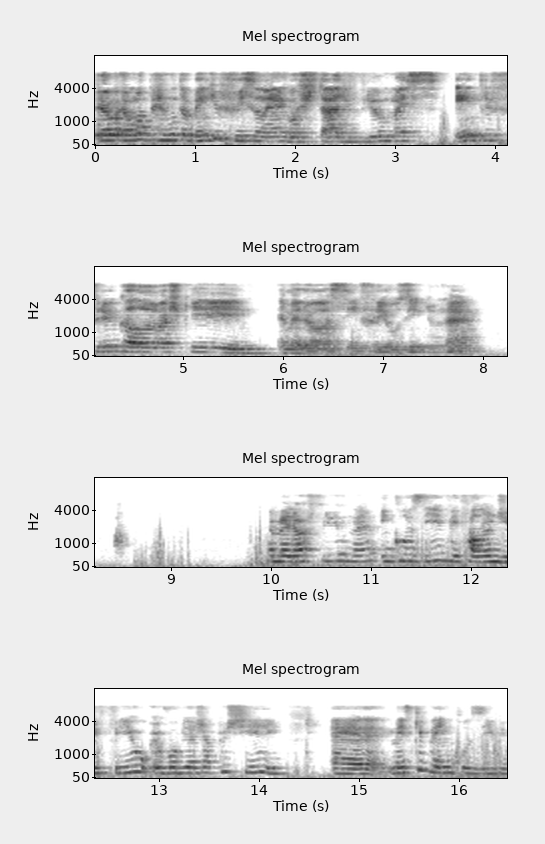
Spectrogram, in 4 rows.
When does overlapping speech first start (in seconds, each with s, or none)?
none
